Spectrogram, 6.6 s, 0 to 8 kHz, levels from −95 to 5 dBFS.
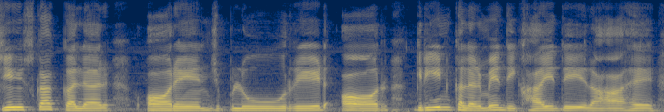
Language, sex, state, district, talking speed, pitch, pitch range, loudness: Hindi, male, Jharkhand, Ranchi, 115 wpm, 145 Hz, 140-155 Hz, -16 LUFS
